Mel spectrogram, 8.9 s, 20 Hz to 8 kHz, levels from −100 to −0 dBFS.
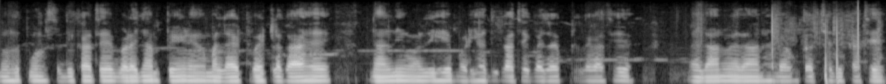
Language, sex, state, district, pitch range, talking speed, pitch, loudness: Chhattisgarhi, male, Chhattisgarh, Sarguja, 100-105 Hz, 190 wpm, 105 Hz, -25 LUFS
